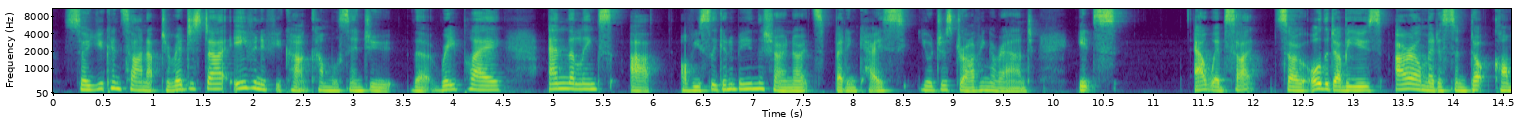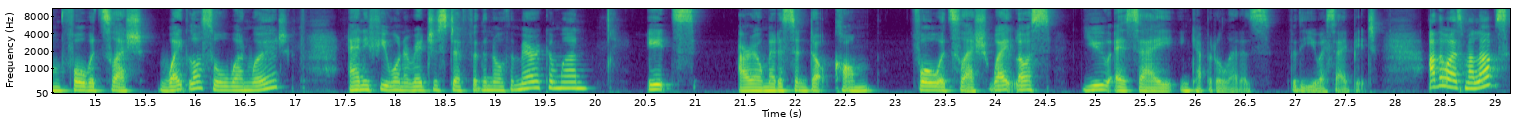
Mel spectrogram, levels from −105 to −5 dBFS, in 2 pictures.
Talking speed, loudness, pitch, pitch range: 165 wpm, -19 LUFS, 155 Hz, 135-190 Hz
